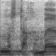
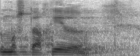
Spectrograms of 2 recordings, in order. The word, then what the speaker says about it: mustaqil: Nah, itu mustaqbal bacanya lah. Nah, yang bujur mustaqil. Jadi mustaqil, baknya lebihan. Jadi baknya dihapus, mustaqil naranya.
